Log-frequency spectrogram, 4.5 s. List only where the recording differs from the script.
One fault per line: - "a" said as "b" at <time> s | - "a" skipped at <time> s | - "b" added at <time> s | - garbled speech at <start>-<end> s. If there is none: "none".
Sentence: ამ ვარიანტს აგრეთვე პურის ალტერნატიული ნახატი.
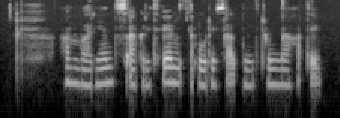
none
